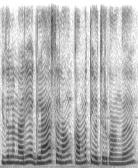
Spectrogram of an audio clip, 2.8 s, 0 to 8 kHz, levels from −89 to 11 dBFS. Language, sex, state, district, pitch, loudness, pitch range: Tamil, female, Tamil Nadu, Kanyakumari, 270 Hz, -15 LUFS, 250-295 Hz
